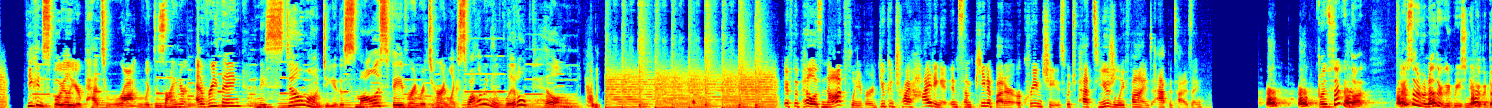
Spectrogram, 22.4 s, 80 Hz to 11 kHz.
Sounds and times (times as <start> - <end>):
Music: 0.0 - 11.8
Speech: 0.4 - 8.6, 11.8 - 18.1, 19.8 - 22.3.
